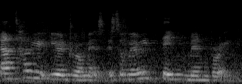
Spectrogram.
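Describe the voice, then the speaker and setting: Audible room echo around a fairly high-pitched woman's voice. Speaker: college lecturer. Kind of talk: lecture. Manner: fast; repetitive, frequent 'okay?' checks.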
